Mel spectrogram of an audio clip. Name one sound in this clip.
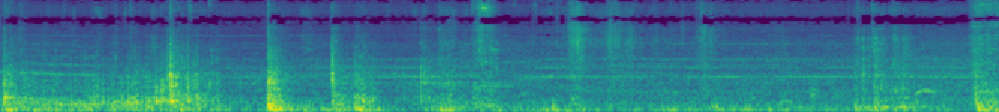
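Plastic bins thump and knock as they are rolled and lifted.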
